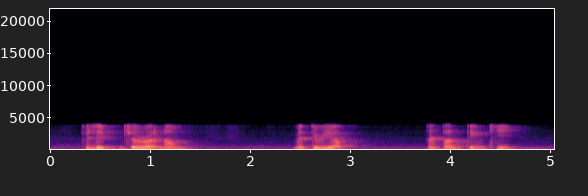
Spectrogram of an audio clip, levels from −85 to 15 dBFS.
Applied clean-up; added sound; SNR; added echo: none; none; none; none.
